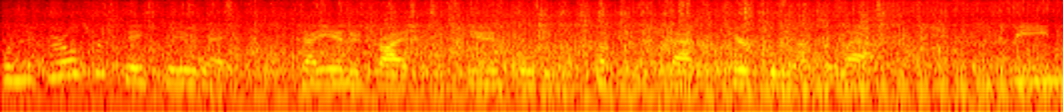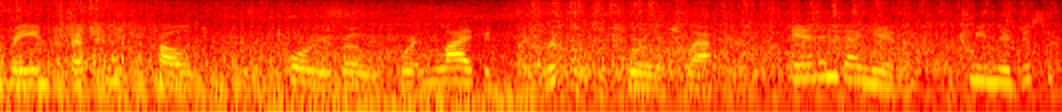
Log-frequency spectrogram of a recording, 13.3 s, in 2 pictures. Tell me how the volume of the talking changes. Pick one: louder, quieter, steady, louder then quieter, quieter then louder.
steady.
